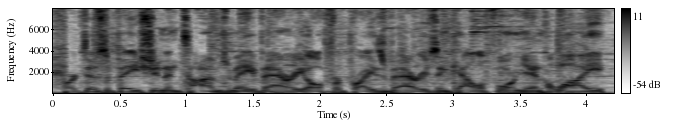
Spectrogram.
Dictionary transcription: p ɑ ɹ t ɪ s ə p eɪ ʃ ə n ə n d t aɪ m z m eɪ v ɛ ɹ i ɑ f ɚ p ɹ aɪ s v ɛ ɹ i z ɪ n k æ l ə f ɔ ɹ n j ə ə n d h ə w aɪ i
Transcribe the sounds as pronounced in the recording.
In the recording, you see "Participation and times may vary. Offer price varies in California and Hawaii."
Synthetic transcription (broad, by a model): p ɑ ɹ t ɪ s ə p eɪ ʃ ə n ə n t aɪ m z m eɪ v ɛ ɹ i ɑ f ɚ p ɹ aɪ s v ɛ ɹ i z ɪ n k æ l ə f ɔ ɹ n j ə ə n h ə w aɪ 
